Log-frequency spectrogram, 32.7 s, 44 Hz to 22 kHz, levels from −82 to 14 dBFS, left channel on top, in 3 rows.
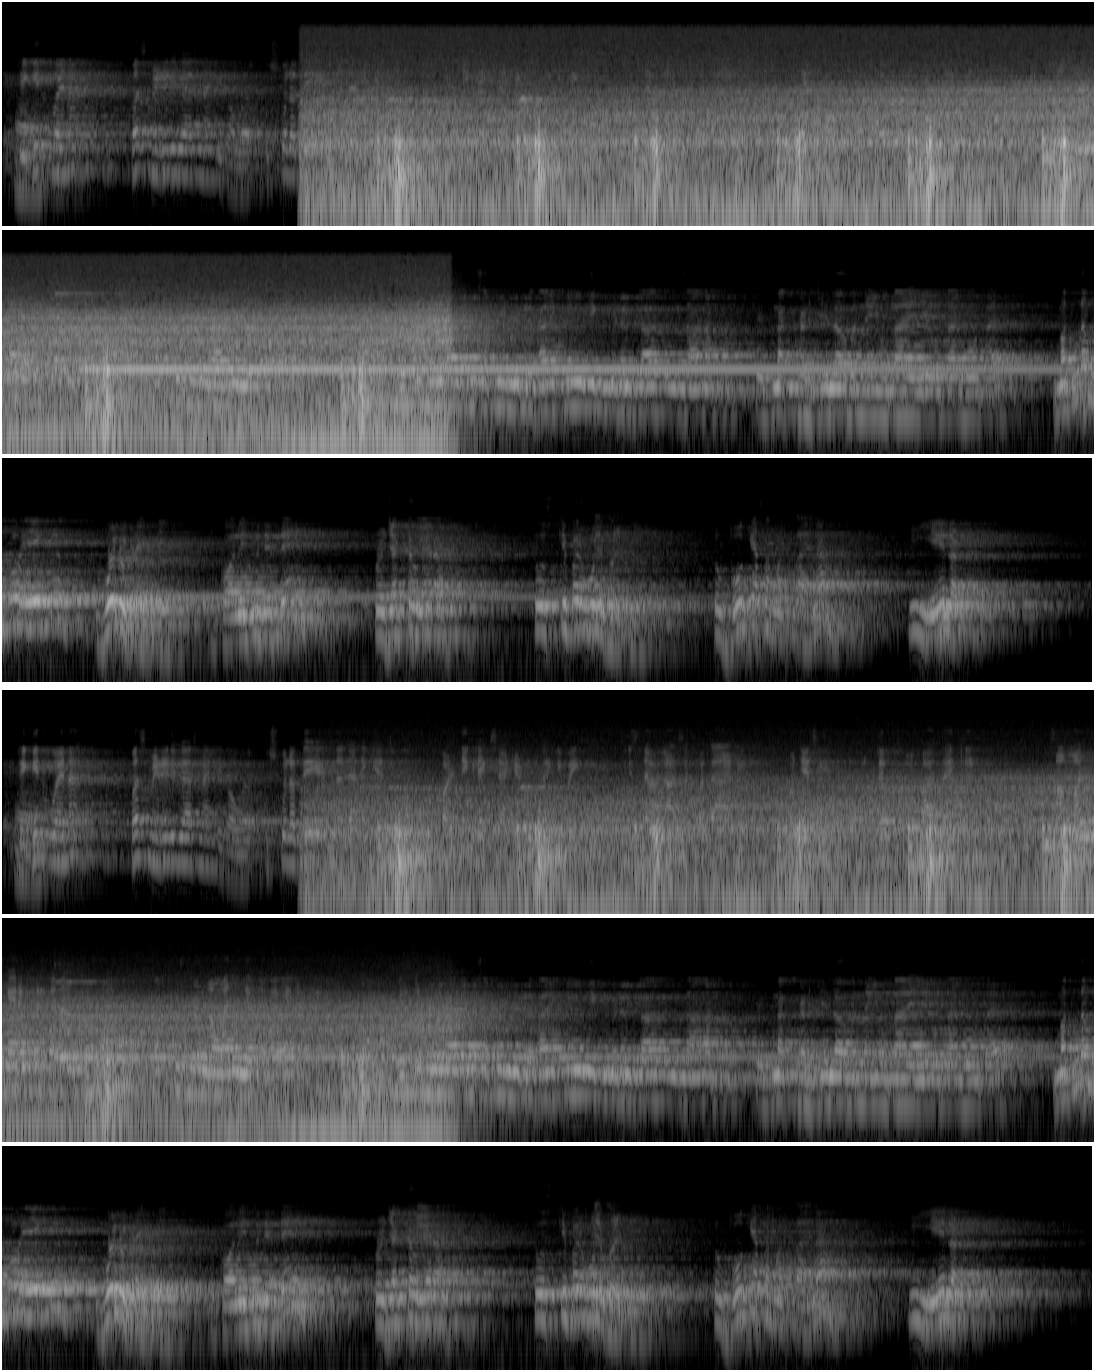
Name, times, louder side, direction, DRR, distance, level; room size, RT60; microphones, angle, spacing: voice 1, 0.1-0.8 1.3-4.1 4.4-5.8 6.2-7.5 7.8-9.7 10.5-12.1 13.0-14.4 14.8-15.5 25.9-26.2 27.7-28.1, right 2 dB, 45° right, 3 dB, 0.6 m, -44 dB
sound 1, 3.0-15.4, left 6 dB, 80° left, 0.4 m, -30 dB
voice 2, 10.4-13.9 14.5-20.9 21.4-22.5 22.8-23.5 24.0-24.9 25.6-26.3 27.2-28.2 29.0-30.2 30.9-31.4, left 1 dB, 5° left, -2 dB, 0.7 m, -35 dB
sound 2, 11.4-26.4, left 9 dB, 25° left, 1.4 m, -38 dB
12.0 x 8.6 x 3.1 m, 2.8 s
head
